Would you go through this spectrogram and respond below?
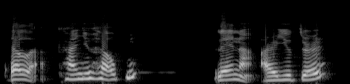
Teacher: Direct address, rising intonation.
